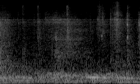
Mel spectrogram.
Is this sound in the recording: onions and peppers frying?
no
